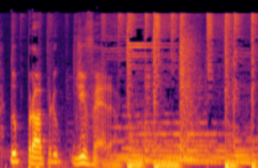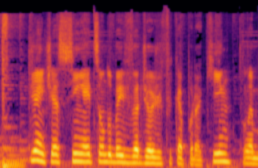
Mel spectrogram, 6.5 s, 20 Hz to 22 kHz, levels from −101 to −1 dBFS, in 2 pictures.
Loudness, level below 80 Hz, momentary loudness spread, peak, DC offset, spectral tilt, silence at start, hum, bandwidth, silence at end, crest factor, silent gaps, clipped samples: -16 LUFS; -28 dBFS; 9 LU; 0 dBFS; under 0.1%; -5.5 dB/octave; 0.1 s; none; 16.5 kHz; 0 s; 14 dB; none; under 0.1%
